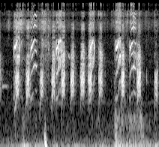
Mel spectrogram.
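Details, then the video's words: Himalayan bulbul (white-cheeked bulbul, Pycnonotus leucogenys) chicks giving rapid, harsh, rasping chirps in quick overlapping bursts, with a soft thump partway through. "Chicks Of Himalayan Bulbul Bird जुल्फे जुरेली वा तार्के जुरेली चरा"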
